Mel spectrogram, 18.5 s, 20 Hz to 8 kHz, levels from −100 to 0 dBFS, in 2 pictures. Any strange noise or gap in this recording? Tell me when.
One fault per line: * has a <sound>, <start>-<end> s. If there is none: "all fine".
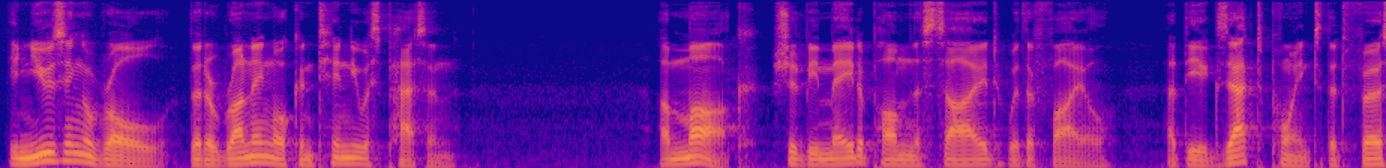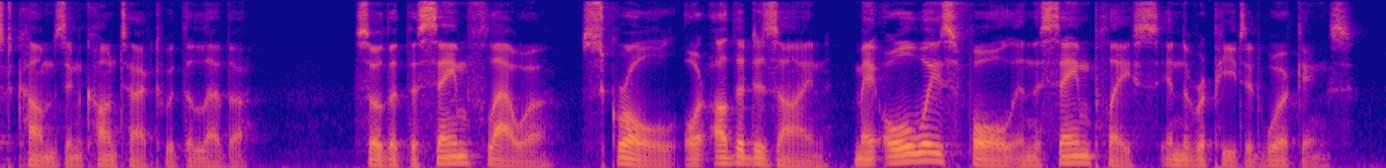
all fine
